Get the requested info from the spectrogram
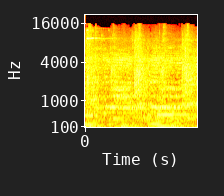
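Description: Group of voices singing a Christian worship song with a live band: keyboard, bass notes and drums keeping a steady beat about twice a second.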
